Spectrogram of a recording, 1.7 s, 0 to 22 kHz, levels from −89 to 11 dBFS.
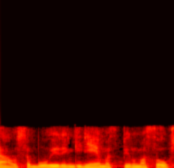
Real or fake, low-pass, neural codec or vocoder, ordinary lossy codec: fake; 5.4 kHz; vocoder, 22.05 kHz, 80 mel bands, WaveNeXt; AAC, 32 kbps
